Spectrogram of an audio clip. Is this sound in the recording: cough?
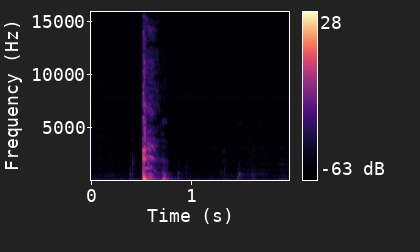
yes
